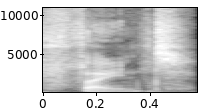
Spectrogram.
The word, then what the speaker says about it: Feindt: just throwing that out my last name is pronounced fight yeah I know but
